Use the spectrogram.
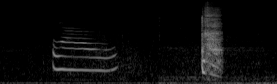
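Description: Cats meowing in the video game Fire Emblem Engage: one clear, drawn-out synthesized meow, then a short, sharp, noisy cat cry a moment later, with no talking.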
